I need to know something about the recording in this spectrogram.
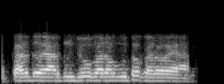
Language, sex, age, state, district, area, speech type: Hindi, male, 18-30, Rajasthan, Bharatpur, urban, conversation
